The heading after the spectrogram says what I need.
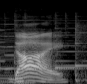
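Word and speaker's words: Daiyousei: Daiusei is D-A-I-Y-O-U-S-E-I. Dai-you-sei. Pronounced. Dai-yo-sei. But I can't pronounce it correctly because I can't do it.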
